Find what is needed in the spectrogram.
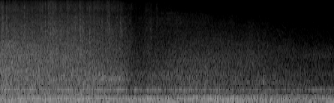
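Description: A car pulling away hard across a dirt field, wheels spinning and spraying grit. The rush of tyres and dirt drops away about two seconds in, leaving a lower rumble as the car draws off.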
